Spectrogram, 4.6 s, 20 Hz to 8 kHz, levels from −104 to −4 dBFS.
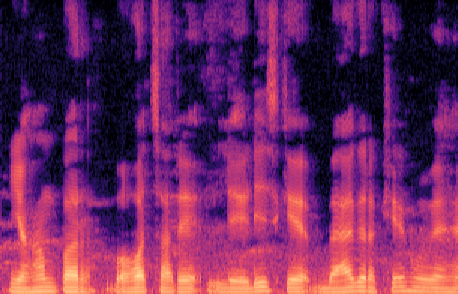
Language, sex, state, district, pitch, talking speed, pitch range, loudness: Hindi, male, Maharashtra, Washim, 110 Hz, 130 wpm, 100-115 Hz, -20 LUFS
